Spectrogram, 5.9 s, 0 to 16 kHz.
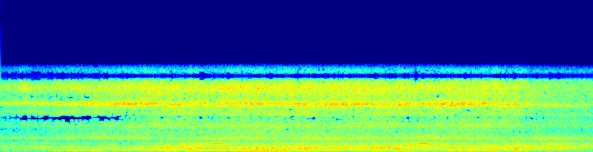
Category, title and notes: Soundscapes > Urban
Passing Tram 11
field-recording, outside, street, traffic, tram, trolley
